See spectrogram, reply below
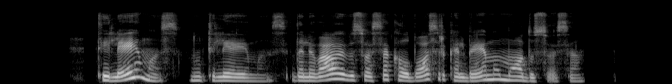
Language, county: Lithuanian, Vilnius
